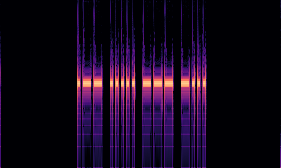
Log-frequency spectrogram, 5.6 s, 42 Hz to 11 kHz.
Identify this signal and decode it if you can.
Morse code, heard as a keyed tone, about 26 wpm, 700 Hz. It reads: W5OB
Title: Speed Racing - USA 1x2 Call Signs 22wpm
